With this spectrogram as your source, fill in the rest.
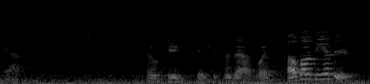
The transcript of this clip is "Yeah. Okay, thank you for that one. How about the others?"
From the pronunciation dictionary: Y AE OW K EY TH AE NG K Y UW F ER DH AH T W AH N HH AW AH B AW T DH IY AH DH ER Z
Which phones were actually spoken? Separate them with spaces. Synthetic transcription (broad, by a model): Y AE OW K EY TH AE NG K Y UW F ER DH AH T W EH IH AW AH B AW T DH IY AH DH ER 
